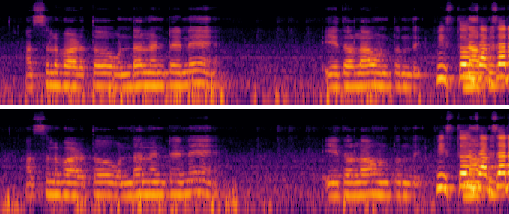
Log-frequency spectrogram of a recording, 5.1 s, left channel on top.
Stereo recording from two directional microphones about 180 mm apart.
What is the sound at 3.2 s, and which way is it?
Speech, 45° left (ahead or behind).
